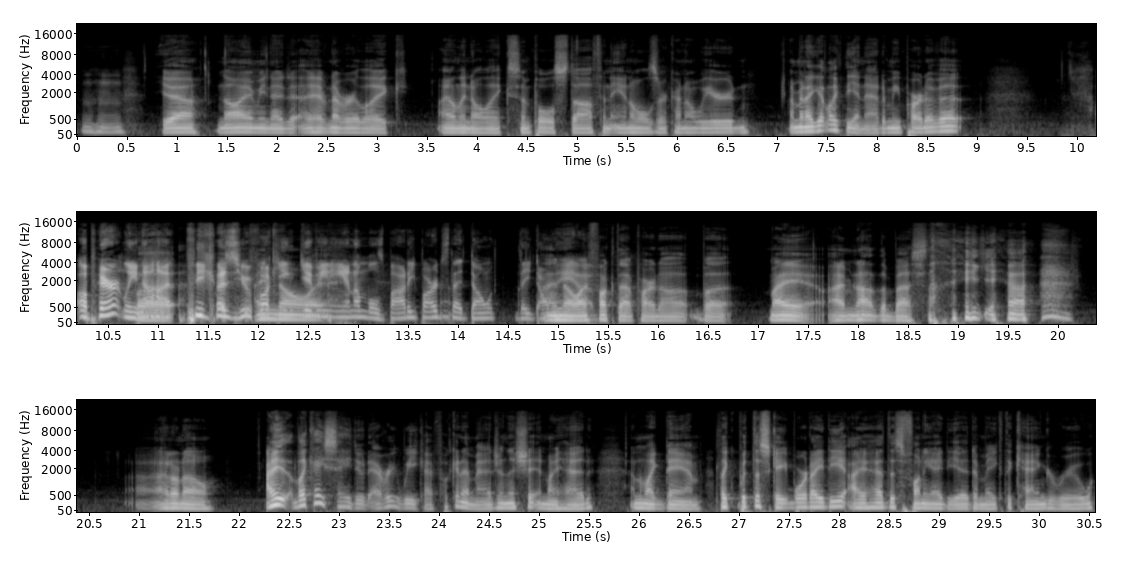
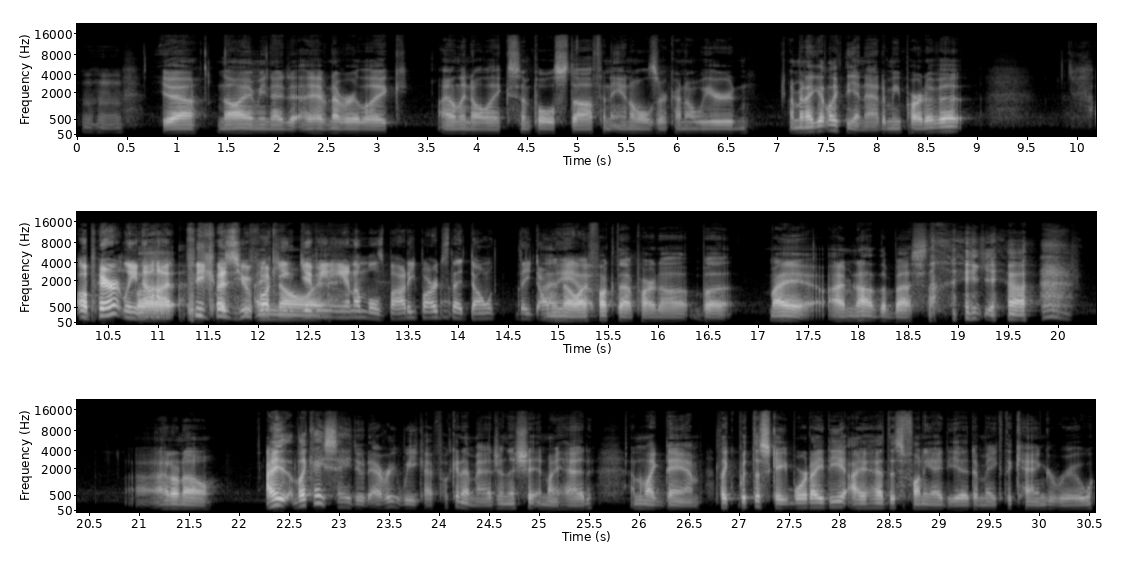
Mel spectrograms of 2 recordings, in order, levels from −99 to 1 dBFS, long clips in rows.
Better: first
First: none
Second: thin; very; fading below 450 Hz

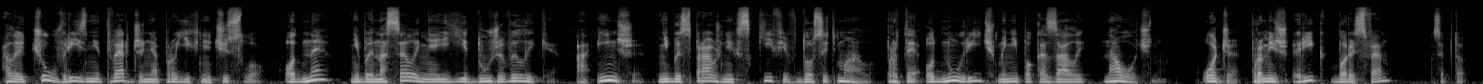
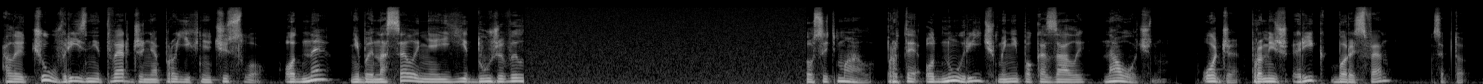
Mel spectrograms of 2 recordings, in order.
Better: first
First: none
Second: audio cutting out; at 5 s for 3 s

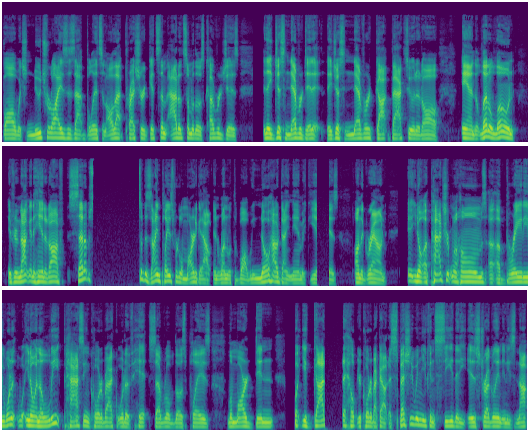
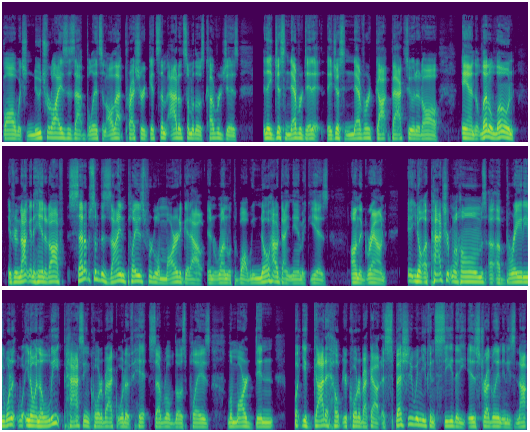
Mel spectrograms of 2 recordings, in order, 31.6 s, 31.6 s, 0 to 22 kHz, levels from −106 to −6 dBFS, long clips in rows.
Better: second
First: audio freezing; at 12 s for 1 s, at 17 s and at 27 s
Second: none

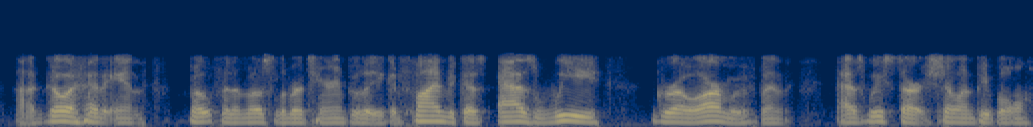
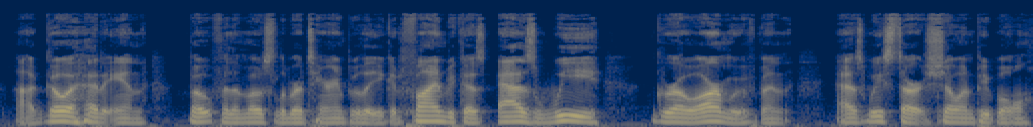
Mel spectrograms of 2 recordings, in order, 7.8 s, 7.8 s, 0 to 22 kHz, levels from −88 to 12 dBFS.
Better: second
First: garbled, watery; badly; nothing above 4 kHz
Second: none

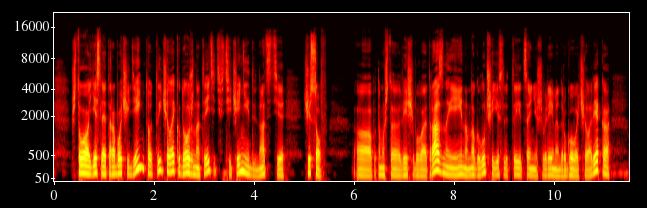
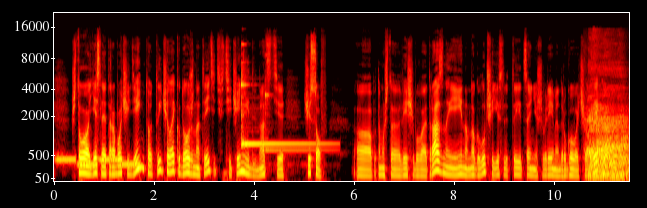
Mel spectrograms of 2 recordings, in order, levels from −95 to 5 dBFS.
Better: first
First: none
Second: siren; noticeable; until 1.5 s; peak 5 dB below the speech // doorbell; loud; from 3.5 to 5.5 s; peak 2 dB above the speech // dog barking; loud; at 11 s; peak 3 dB above the speech

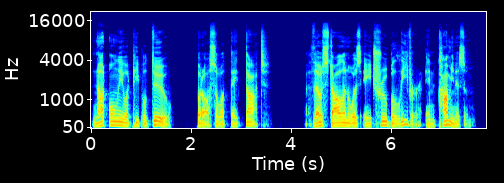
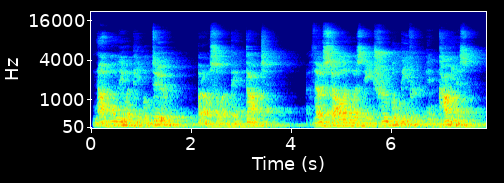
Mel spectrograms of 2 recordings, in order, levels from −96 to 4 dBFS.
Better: first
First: none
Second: off-mic speech; far // room echo; strong; dies away in 1.4 s

